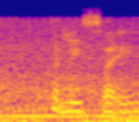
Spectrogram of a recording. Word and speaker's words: Talisay: Talisay, yeah.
